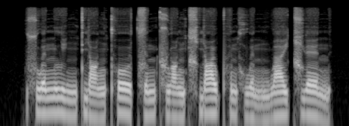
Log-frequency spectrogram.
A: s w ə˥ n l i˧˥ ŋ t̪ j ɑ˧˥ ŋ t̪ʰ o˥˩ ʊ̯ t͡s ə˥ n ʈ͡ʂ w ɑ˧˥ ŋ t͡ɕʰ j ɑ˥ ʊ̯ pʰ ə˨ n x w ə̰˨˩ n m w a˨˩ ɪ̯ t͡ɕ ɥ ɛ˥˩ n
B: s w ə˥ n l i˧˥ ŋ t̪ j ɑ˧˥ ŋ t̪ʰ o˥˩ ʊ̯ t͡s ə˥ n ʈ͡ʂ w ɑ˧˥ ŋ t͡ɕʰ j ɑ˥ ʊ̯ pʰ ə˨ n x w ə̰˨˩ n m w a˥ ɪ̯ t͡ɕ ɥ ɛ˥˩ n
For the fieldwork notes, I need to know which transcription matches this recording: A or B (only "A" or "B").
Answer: B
